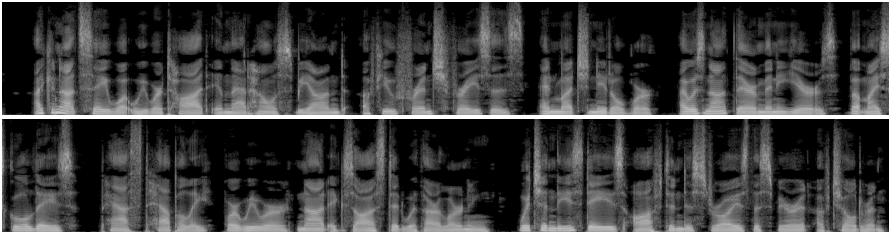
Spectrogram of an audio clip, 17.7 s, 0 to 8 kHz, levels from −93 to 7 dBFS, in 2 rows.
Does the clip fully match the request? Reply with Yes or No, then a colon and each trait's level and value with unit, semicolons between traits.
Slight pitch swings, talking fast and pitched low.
No: narrow, 2.3 semitones; average, 160 wpm; low, 125 Hz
